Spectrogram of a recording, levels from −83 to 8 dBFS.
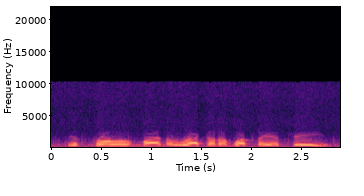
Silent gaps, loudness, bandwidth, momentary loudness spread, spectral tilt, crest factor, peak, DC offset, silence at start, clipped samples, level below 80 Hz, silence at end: none; -15 LUFS; 10.5 kHz; 5 LU; -7 dB/octave; 12 dB; -2 dBFS; 2%; 0.15 s; under 0.1%; -46 dBFS; 0.05 s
